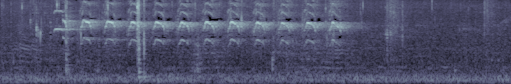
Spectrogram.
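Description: A bird calling a fast, even series of high chirps, about four a second for some three seconds, then stopping.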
